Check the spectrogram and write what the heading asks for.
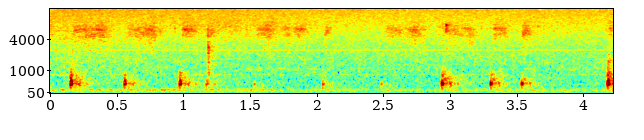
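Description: Dry-erase marker writing on a whiteboard: a run of short, quiet taps and faint scratching as letters are written.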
